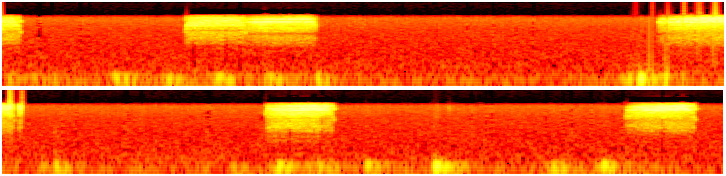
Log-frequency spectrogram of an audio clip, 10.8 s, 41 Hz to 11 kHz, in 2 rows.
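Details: At Théding, France, on 20 July 2020, a 13-day-old barn owl chick able to swallow prey whole gives short, scratchy hiss bursts every two to three seconds, with quiet gaps and soft knocking in between.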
